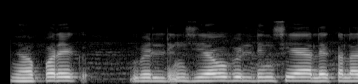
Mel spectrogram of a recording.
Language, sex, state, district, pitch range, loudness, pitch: Hindi, male, Uttar Pradesh, Shamli, 160-175 Hz, -16 LUFS, 165 Hz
